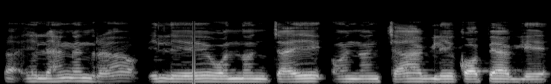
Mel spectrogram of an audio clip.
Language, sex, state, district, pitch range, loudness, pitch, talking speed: Kannada, male, Karnataka, Bijapur, 130-140 Hz, -21 LUFS, 135 Hz, 130 wpm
